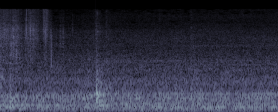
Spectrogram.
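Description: Compact excavator running steadily, its engine and hydraulics giving an even drone. Near the start there are a few short knocks of stone as the sorting grab sets a large rock down on the ground.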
